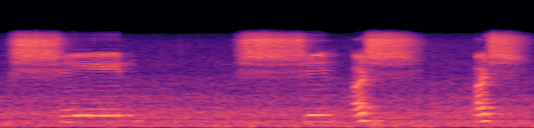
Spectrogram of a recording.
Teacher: اور ادا کرتے وقت جو اس کی صفت تفشی یعنی آواز کو پھیلا دیں گے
